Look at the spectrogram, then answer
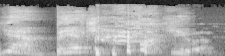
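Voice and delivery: very high-pitched, screaming, taunting tone. Speaker retells teabagging an opponent as the team wins: retelling own screaming. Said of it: "I was screaming".

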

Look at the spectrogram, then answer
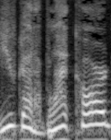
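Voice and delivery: put-on top-of-the-lungs shriek, shrill and very high. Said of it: "at the very top of her lungs screamed".

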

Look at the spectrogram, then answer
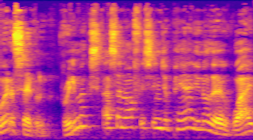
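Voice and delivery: high, surprised, incredulous disbelief.

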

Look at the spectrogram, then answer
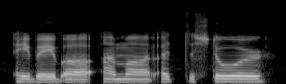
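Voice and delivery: put-on, mock dopey, dumb man voice. Showing how a man calls his partner to say he's coming home: dumb guy voice. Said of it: "I just automatically go to that voice".

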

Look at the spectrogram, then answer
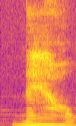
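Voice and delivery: in a whisper. The choir director cues Frances to go on, whispered. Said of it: "he whispered".

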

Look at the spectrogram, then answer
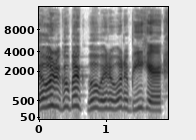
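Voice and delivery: mock tearful crying child voice, pleading tone. Retelling crying back to mom after being cut from the group: imitating own past crying. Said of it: "crying back to my mom and being like".

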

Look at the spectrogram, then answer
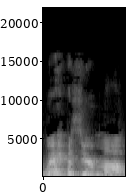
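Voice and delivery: put-on screaming. Retelling being lost and how a lady screamed at everyone, retelling a lady screaming. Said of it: "she started screaming at everyone".

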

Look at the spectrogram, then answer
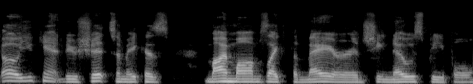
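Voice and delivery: ordinary talk

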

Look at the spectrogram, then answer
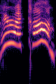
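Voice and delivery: shrill, very loud, high put-on seal voice. Speaker pretends to be a hopping seal: put-on seal voice. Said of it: "This is me as a seal".

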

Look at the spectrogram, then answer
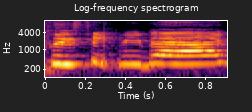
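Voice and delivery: play-acted tearful sobbing, pitched high. Retelling calling her a week later and begging, retelling a sobbing plea. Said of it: "and I'm sobbing".

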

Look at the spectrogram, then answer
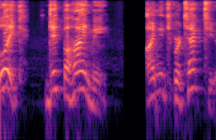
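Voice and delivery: loud high shout. Playing a character who yells to Blake, a free action, yelling. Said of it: "yelled to Blake with a free action".

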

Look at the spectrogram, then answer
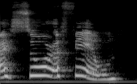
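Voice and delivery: put-on generic British accent. Mocking how british people talk, in a british accent. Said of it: "British people be like".

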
